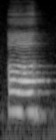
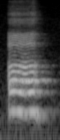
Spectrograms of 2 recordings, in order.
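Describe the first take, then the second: First: The vowel starts with a sharp catch. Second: The same.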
